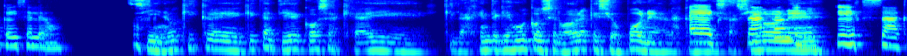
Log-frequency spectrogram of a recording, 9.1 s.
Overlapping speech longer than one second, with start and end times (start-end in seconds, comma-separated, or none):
6.9-8.3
